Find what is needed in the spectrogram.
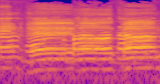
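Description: A woman's voice through a handheld megaphone, chanting in long, drawn-out phrases with brief breaks between them.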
